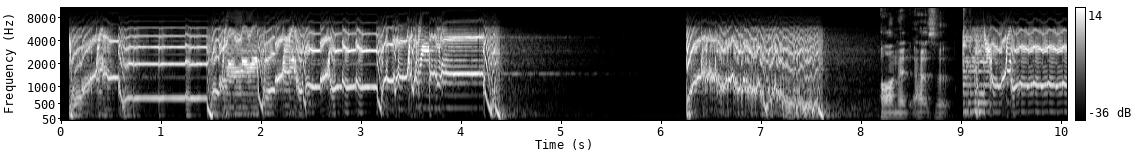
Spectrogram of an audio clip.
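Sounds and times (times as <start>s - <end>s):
electric guitar with wobbling pitch: 0.0s - 4.8s, 6.2s - 7.9s, 9.0s - 10.0s.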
